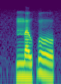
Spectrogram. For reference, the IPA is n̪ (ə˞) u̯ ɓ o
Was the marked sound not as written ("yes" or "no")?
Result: yes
